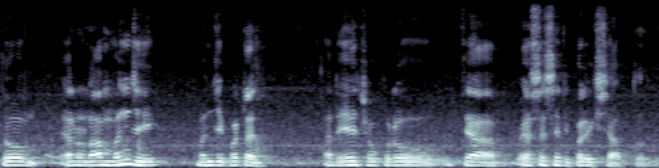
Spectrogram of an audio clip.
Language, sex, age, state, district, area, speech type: Gujarati, male, 60+, Gujarat, Rajkot, rural, spontaneous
